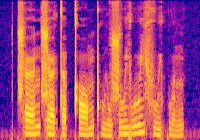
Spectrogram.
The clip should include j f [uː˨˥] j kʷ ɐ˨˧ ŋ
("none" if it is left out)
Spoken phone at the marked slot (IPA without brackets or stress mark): uː˨˥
